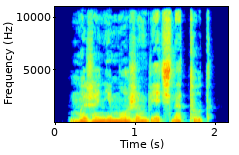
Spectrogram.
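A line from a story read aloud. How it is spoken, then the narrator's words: Whispering. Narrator (Russian): зашептала Дана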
